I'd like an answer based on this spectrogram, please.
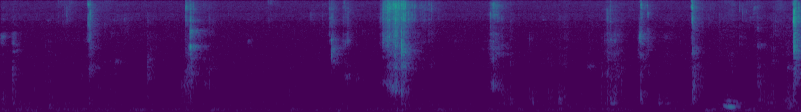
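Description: A bite into a fried chicken nugget about four seconds in, the loudest sound, with small eating and mouth clicks scattered before and after it.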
